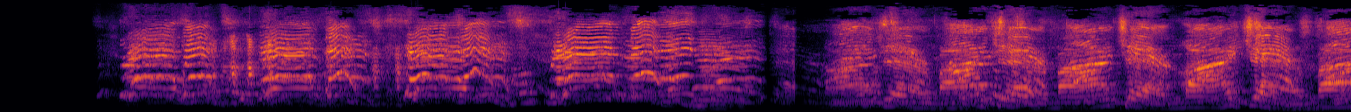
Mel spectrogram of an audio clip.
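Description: A group of young children sing loudly together, close by.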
